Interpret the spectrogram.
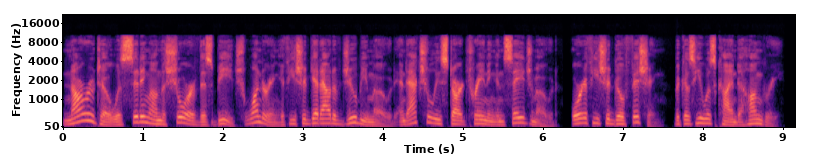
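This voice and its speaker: A man narrating fan fiction in a lively storytelling read. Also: medium pitch, a little fast, hardly any pauses, husky, no echo.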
